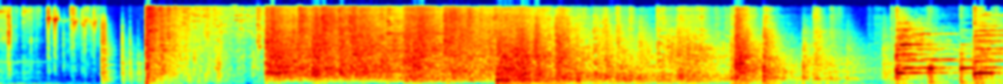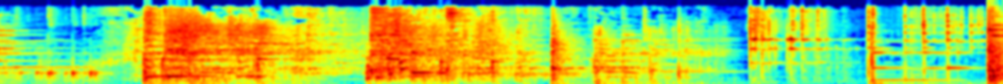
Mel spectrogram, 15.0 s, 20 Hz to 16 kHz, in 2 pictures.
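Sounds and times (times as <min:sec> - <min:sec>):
glass breaking and debris tumbling: 0:00.0 - 0:15.0
metallic clangs ringing: 0:06.7 - 0:13.1.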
